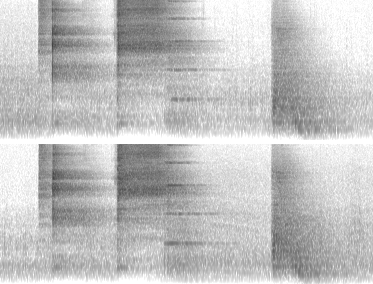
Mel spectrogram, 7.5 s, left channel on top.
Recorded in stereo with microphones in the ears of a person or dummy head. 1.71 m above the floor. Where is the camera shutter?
40° left (ahead or behind), 1.5 m.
